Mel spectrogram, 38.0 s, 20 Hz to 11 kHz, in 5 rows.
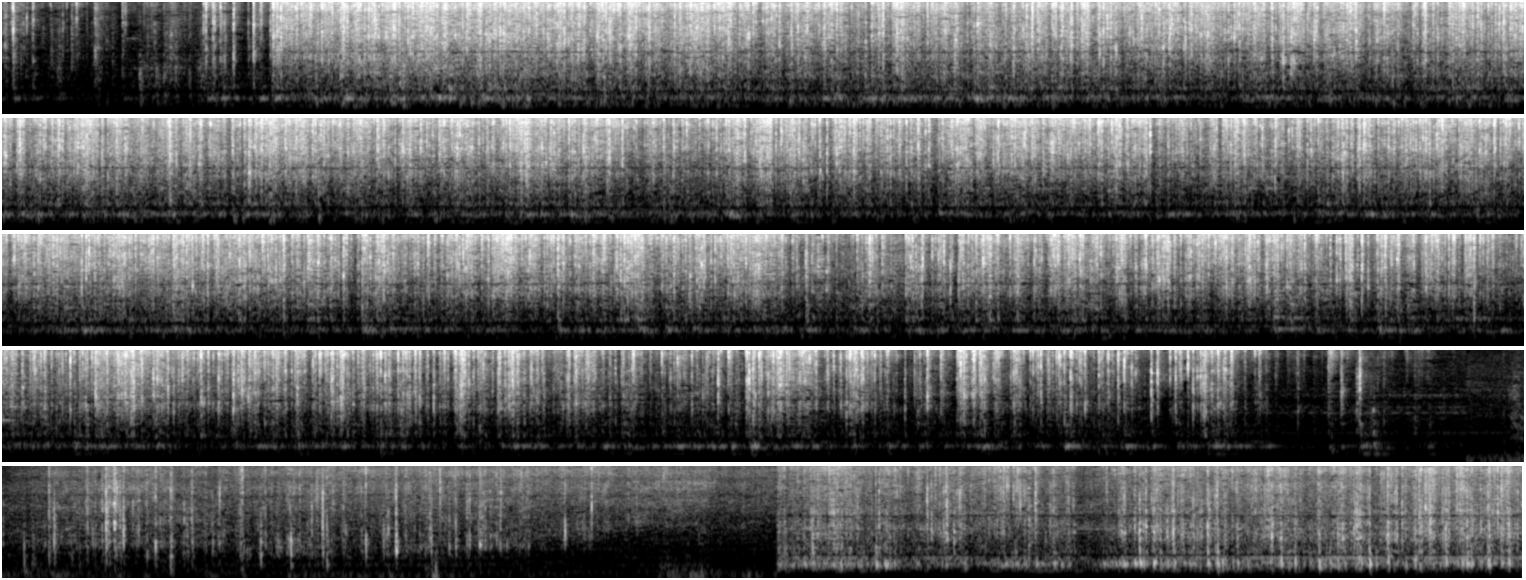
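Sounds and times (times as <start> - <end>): shredder crunching material: 1.3 - 8.5, 30.2 - 37.6.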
